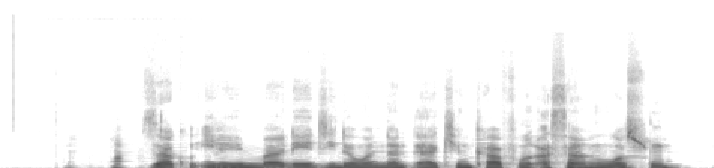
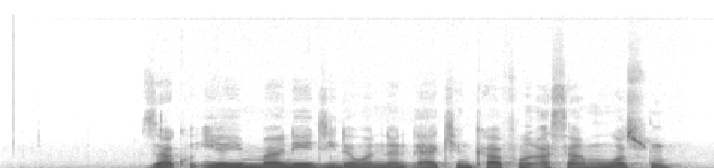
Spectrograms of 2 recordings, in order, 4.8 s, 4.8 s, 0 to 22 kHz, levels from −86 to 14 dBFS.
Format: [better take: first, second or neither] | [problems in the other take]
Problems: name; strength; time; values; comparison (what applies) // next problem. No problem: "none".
second | noise reduction (neural mask model DeepFilterNet 3)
